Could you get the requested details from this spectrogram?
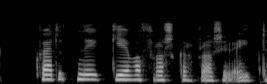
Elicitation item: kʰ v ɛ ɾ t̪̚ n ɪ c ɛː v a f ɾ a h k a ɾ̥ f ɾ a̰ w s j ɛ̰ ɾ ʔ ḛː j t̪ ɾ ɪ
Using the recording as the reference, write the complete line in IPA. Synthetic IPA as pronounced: kʰ v ɛ ɾ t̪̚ n ɪ c ɛː v a f ɾ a s k a ɾ̥ f ɾ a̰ w s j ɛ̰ ɾ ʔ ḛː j t̪ ɾ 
